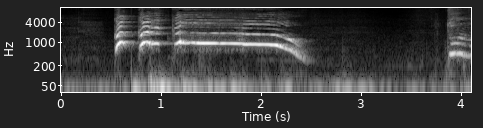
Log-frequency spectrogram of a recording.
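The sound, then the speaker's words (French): A rooster crows once, loud: two short clipped notes, then a long held call that slides down and fades. A brief start of another call comes right after a short pause. “Et dès que le jour se leva, au premier chant du coq,”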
